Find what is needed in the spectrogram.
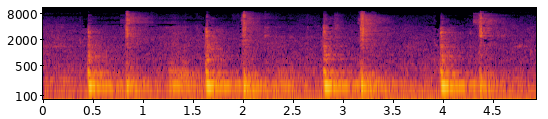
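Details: Heart sounds from a medical lecture on valve replacement (mitral, aortic, or double valve), with clear sound of every valve. Prosthetic aortic valve sounds.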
